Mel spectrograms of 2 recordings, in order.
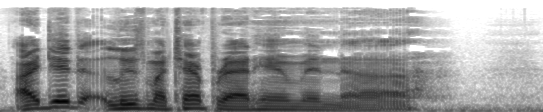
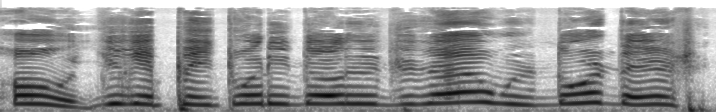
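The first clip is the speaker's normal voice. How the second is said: much higher, slow, sing-song ad pitch; mocking ad voice; slower than usual. Mocking DoorDash ads promising twenty an hour, high parody voice. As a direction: parody a cheesy recruitment ad. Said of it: "All those ads".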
